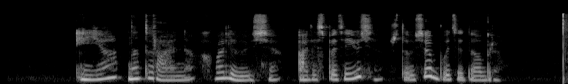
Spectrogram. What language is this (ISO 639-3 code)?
bel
